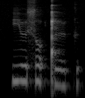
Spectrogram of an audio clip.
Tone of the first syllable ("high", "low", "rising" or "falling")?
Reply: high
